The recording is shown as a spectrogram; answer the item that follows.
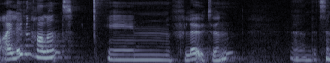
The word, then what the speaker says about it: Vleuten: But where I live is called Vleuten. It's hard to pronounce that in English.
